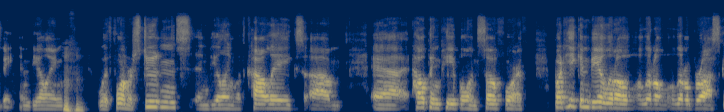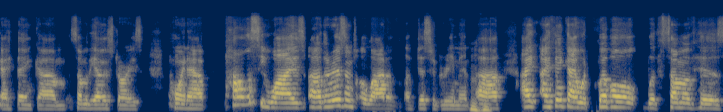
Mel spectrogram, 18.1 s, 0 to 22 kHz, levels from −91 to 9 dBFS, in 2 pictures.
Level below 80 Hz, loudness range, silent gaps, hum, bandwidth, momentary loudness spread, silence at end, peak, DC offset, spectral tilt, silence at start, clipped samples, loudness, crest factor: -52 dBFS; 4 LU; 6.63-6.68 s, 6.89-6.93 s, 10.86-10.90 s, 11.11-11.15 s, 11.75-11.85 s; none; 12.5 kHz; 12 LU; 0 s; -2 dBFS; under 0.1%; -5 dB/octave; 0.05 s; under 0.1%; -20 LUFS; 16 dB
